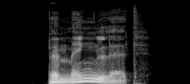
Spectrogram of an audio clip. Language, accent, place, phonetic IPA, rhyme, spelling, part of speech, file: German, Germany, Berlin, [bəˈmɛŋlət], -ɛŋlət, bemänglet, verb, De-bemänglet.ogg
- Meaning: second-person plural subjunctive I of bemängeln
